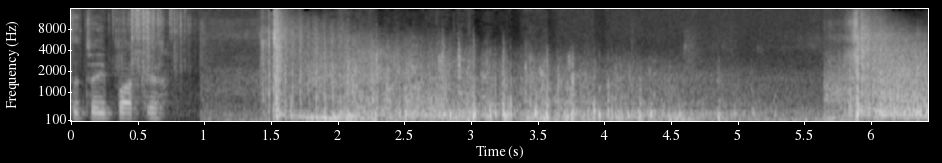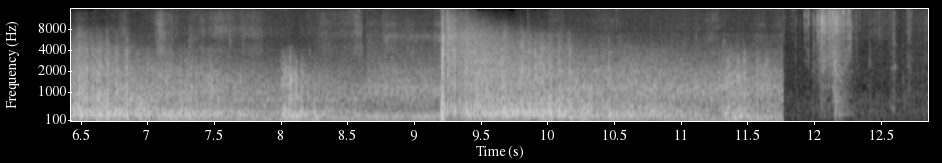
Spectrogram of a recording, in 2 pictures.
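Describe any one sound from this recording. A smoke firework hisses and roars steadily.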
